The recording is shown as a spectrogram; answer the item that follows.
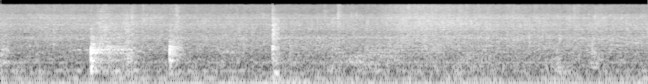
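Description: Diced tomato hitting hot olive oil and sautéed onion in a frying pan, sizzling steadily while a wooden spoon stirs it. A few light knocks come about one, two and three seconds in.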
